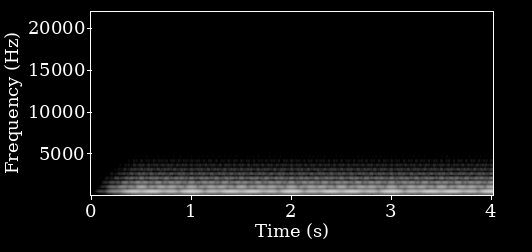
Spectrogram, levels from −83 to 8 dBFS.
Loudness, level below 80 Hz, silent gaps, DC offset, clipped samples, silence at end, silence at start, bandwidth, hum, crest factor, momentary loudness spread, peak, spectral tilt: -17 LUFS; -60 dBFS; none; under 0.1%; under 0.1%; 0 s; 0.2 s; 3.3 kHz; none; 10 dB; 2 LU; -6 dBFS; -3 dB/octave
